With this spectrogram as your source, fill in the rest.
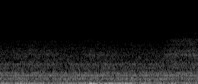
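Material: Nothing is struck.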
